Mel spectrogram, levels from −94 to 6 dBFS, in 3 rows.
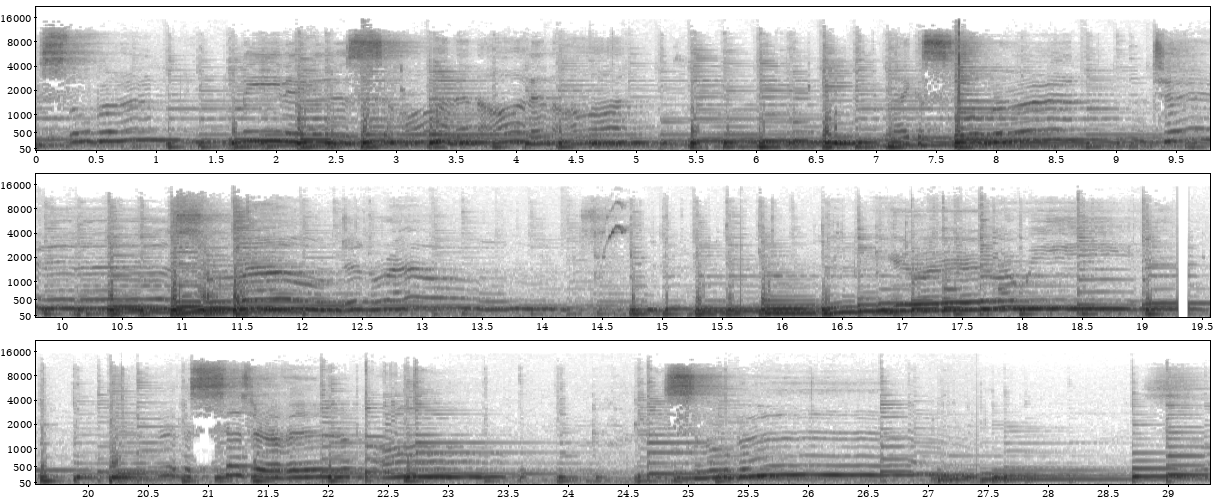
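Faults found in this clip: Sharp error transient near full scale, peaking about -2 dBFS, at 7.69 s. Corrupt FLAC frame: flipped bits went undetected by the decoder, so prediction ran on bad values from the damaged bit on. Points to two frames affected.

Abrupt dropout, 19.30–19.39 s, roughly 93 ms of silence, timing preserved. Corrupt frame muted: decoder rejected a damaged compressed frame and the player substituted silence. Gap length fits a single frame.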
